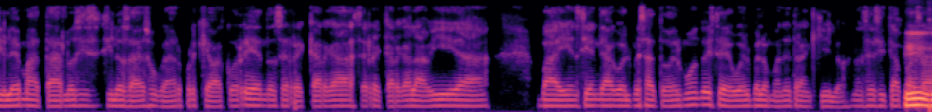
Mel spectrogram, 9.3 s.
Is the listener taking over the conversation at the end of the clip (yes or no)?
yes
